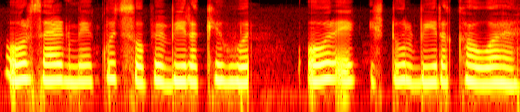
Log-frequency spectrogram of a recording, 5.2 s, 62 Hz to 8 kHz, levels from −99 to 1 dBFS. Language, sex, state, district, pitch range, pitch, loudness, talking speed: Hindi, female, Uttar Pradesh, Saharanpur, 230-245 Hz, 235 Hz, -15 LUFS, 170 wpm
